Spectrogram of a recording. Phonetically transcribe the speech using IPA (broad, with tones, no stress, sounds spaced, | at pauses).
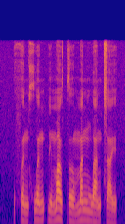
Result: f ə˨˩ n x w ə˨˦ n p i˨˩ m ɑ˥˨ ʊ̯ t̪ ɤ˨˩ m a˦ n m w a˨˦ n t͡s a˨˩ ɪ̯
